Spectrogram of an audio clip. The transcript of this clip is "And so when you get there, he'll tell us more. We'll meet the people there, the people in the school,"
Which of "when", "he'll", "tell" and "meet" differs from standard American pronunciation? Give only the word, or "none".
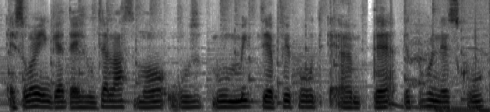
he'll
